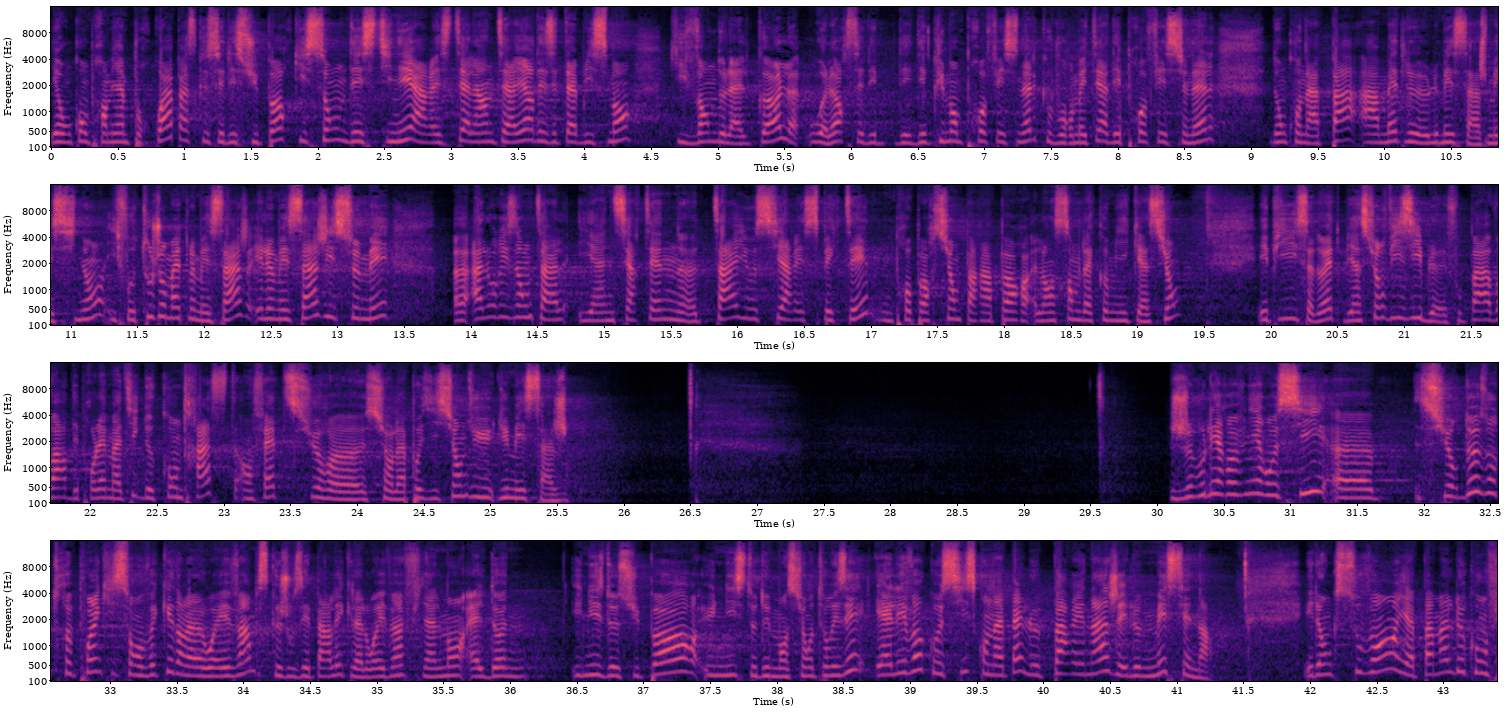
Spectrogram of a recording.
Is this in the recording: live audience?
yes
